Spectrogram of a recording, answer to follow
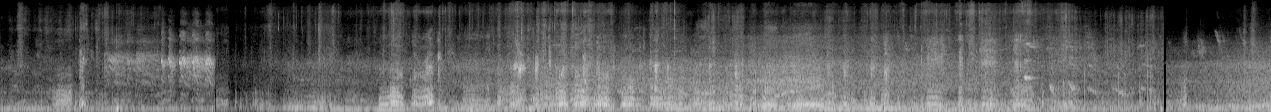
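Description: Malinois puppies play-fighting, with puppy growls and small barks that come thick and fast from about eight seconds in.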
